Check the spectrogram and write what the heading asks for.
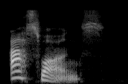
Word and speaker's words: aswang: I live in Georgia, but my mom is from the Philippines, and I grew up hearing about and watching movies about aswangs. – Sorry. Aswangs? – And then in parentheses, okay, it says, pronounced like aswang.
